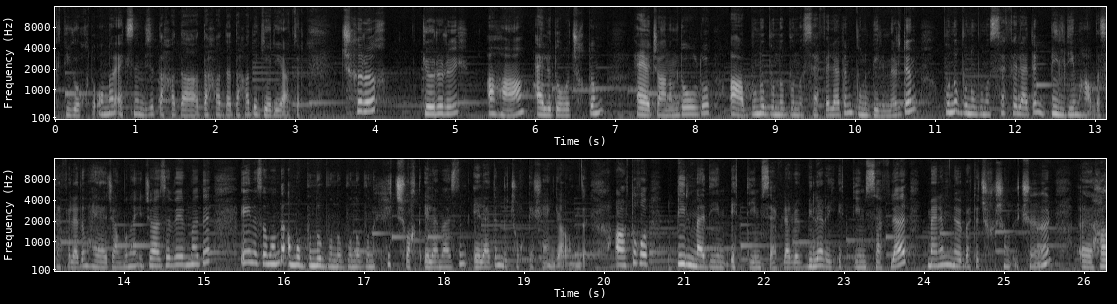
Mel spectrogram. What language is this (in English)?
Turkish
